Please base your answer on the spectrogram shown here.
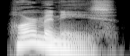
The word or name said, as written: harmonies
